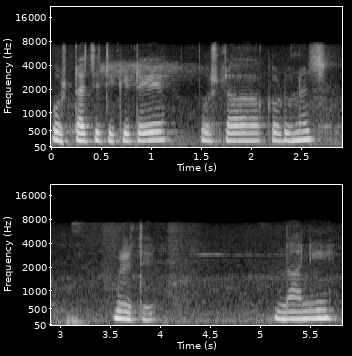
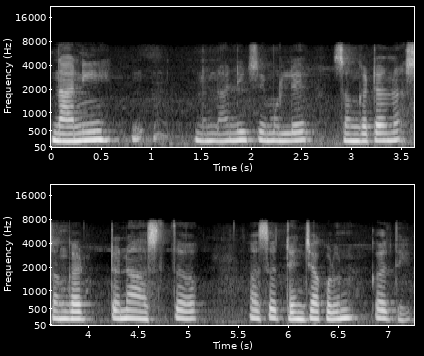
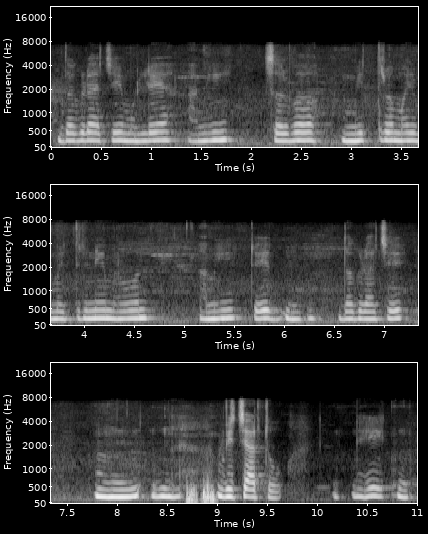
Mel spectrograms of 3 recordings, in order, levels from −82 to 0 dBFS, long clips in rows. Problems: constant background noise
